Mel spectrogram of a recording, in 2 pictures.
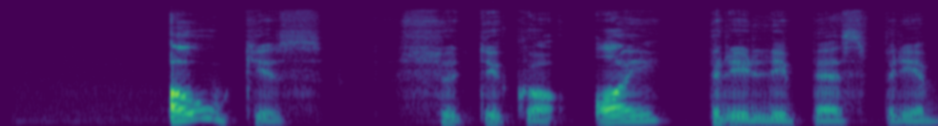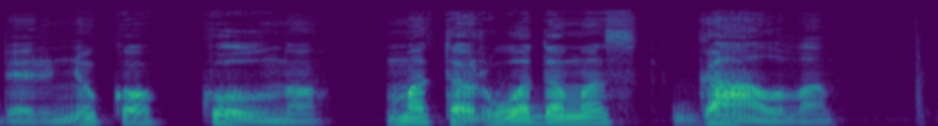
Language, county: Lithuanian, Utena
